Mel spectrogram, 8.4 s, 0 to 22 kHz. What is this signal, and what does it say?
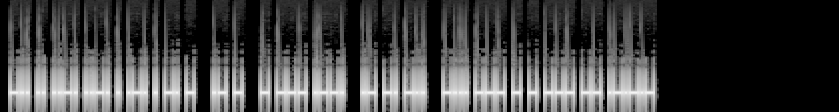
Morse code, heard as a keyed tone, about 44 wpm, 700 Hz. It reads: DIFFERENT AT TOP AND BOTTOM.
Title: Sentences from Top 1400 Words 45wpm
